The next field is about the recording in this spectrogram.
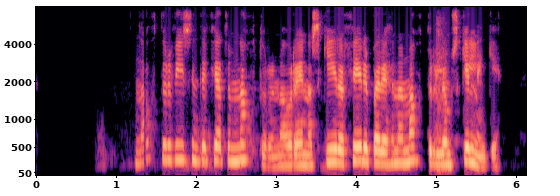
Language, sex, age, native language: Icelandic, female, 30-39, Icelandic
